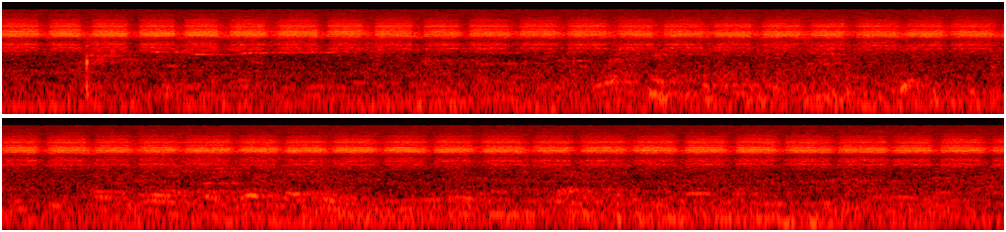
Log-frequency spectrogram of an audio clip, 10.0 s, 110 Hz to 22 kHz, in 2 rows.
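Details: Cricket chorus at Haut-de-Cagnes, 2013: steady high pulsed chirping over a rumbling, wind-like low background with scattered faint sounds.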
